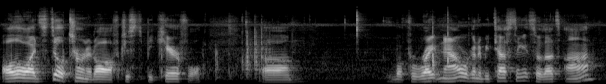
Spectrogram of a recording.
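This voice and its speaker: In a noisy amateur recording with insects humming in the background, a man demonstrates his electronics build. He talks a little fast in a mid-range, slightly bright voice, casually thinking aloud as he goes.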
